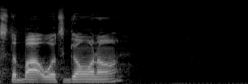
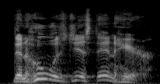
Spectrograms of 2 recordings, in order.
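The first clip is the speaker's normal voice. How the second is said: higher-pitched acted dismay; mildly alarmed question; 8 semitones higher than usual. Father realizing someone else came in, mildly alarmed. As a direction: imitate a shaken father, voice lifting. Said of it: "Isaac began to shake and tremble".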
